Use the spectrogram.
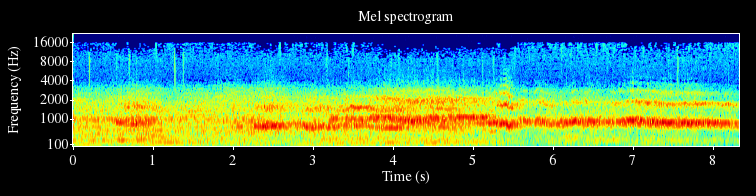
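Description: Tires screech and skid continuously, loud, a high wavering squeal with engine rumble beneath, like a car chase in full swing, with no voices.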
